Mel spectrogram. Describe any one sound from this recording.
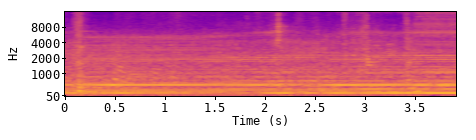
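A shovel scrapes and clanks against metal shavings.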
